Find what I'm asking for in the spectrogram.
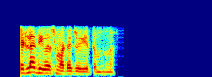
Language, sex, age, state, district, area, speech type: Gujarati, male, 18-30, Gujarat, Ahmedabad, urban, conversation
